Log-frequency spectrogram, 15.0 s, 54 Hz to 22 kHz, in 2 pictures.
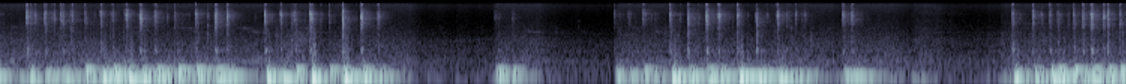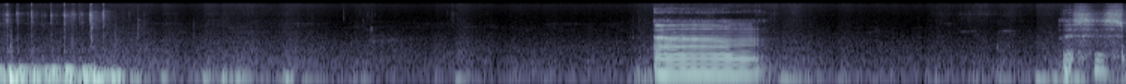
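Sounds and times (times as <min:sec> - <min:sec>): typing on computer keyboard: 0:00.0 - 0:02.6, 0:03.3 - 0:05.8, 0:06.7 - 0:08.3.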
